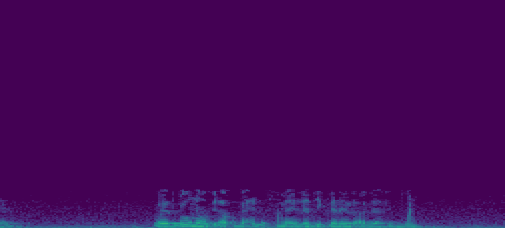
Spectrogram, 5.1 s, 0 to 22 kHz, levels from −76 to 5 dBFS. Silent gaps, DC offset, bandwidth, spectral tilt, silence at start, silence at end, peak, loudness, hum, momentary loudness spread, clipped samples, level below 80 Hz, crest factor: none; under 0.1%; 3.9 kHz; -7 dB/octave; 0 s; 0 s; -18 dBFS; -33 LUFS; none; 23 LU; under 0.1%; -52 dBFS; 18 dB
